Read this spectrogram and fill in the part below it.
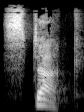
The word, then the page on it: stuck: American English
